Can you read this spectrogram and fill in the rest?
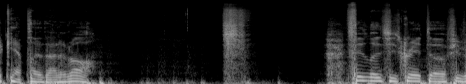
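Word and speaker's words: Thin Lizzy: 70s, and the name of the band is Tin Lizzy, and it's my favorite band.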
